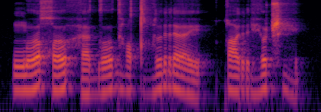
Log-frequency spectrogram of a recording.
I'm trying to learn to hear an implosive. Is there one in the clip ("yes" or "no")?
no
